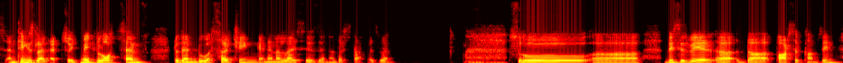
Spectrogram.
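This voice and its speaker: A man presenting a technical webinar over slides, explaining step by step with many fillers and restarts. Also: medium pitch. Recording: tinny phone-like audio.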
